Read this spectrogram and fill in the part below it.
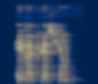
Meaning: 1. evacuation (act of emptying) 2. a drain (for a sink, shower, etc.)
- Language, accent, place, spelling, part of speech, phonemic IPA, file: French, France, Lyon, évacuation, noun, /e.va.kɥa.sjɔ̃/, LL-Q150 (fra)-évacuation.wav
